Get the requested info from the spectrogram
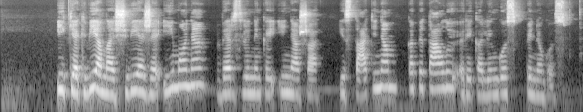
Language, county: Lithuanian, Telšiai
